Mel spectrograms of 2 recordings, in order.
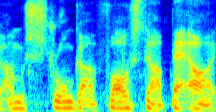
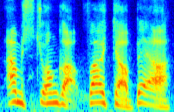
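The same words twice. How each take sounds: First: Cockney, building louder; Cockney with each word hit harder; Cockney accent. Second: Put-on high, loud little kid doing Cockney; loud, high-pitched Cockney copycat; child's Cockney. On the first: Retold or imitated. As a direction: put on a punchy Cockney. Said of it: "doing Cockney and be like". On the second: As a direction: mimic a small son echoing Cockney, pitched way up. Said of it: "And he'd be like".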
